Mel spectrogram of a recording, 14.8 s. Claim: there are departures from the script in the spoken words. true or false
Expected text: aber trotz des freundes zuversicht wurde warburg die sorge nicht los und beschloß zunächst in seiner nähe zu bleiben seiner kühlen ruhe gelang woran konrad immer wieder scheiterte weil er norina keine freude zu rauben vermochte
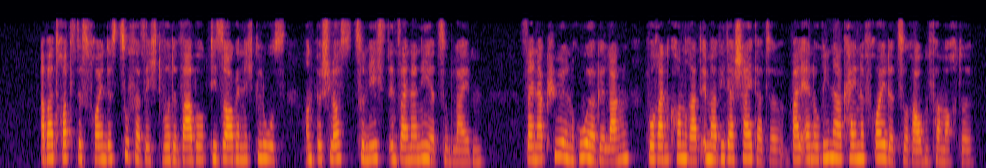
false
